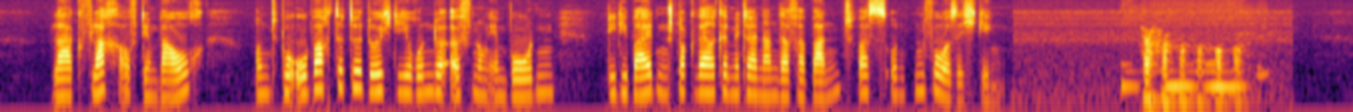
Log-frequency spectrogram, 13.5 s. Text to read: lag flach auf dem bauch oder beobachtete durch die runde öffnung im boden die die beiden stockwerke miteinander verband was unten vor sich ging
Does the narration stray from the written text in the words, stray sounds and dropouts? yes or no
yes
